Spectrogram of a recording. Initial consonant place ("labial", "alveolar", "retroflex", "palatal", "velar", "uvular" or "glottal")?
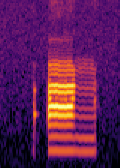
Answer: glottal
